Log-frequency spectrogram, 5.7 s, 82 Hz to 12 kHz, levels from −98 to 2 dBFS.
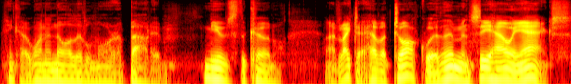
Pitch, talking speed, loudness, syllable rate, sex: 90 Hz, 285 wpm, -20 LUFS, 6.4 syllables/s, male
